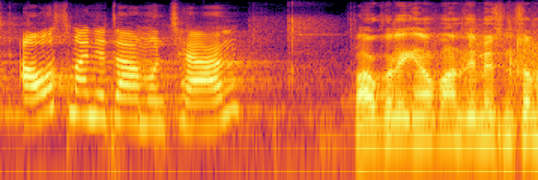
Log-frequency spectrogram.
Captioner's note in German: Beifall bei der SPD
